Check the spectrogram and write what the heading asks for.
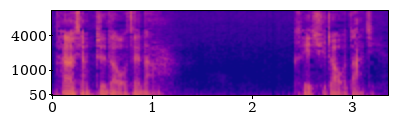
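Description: A man voicing a troubled young woman who speaks softly and briefly. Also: a bass voice, fast talker, slightly rough, dry recording, studio quality. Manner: soft, brief and hushed.

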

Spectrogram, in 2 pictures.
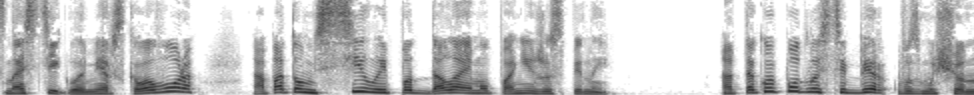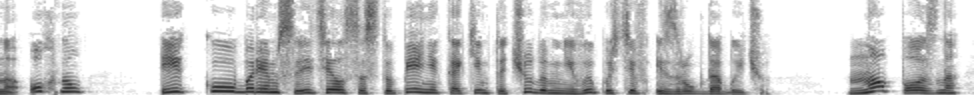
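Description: A woman narrating an audiobook expressively, jumping high and loud for the heroine's outbursts. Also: normal speed, no echo, clean studio sound. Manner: lively, squealing high in heroine's lines.

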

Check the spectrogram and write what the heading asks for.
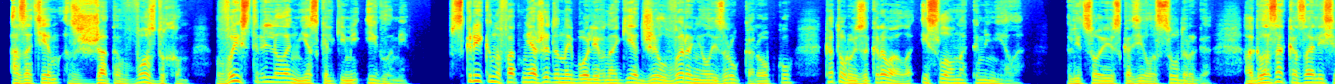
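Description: Husky-voiced man narrating sci-fi. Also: medium pitch, warm tone, no echo, clean studio sound. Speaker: audiobook narrator.

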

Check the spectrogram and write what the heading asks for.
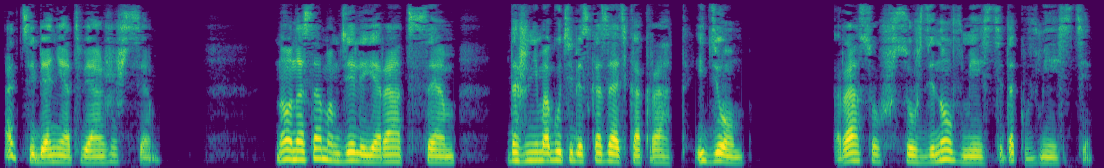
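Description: A reader voicing a weary, resolute male hobbit on a grim quest, speaking low, calm and gently stern. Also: a little slow, no echo, clean studio sound, lightly acted. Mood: resigned. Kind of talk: audiobook character reading.

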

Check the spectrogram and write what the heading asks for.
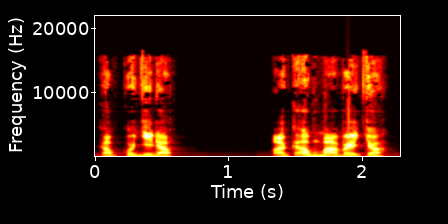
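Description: Man voicing a stern older father, very deep, measured. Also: fairly bright tone, faint music behind.

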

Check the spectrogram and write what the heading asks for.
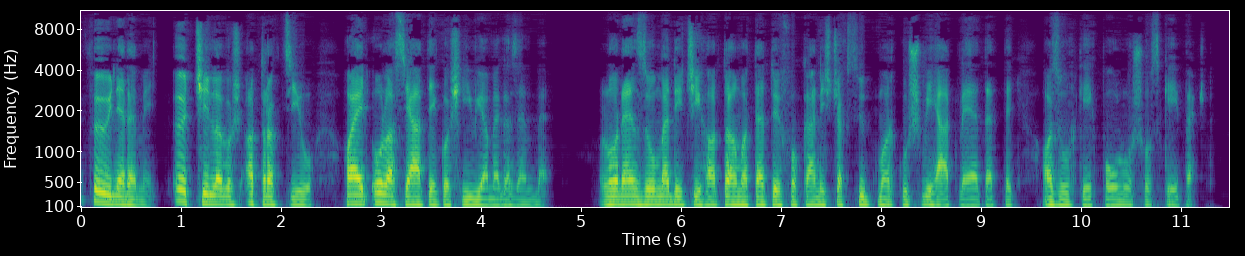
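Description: A man reading a first-person humorous memoir as an audiobook, lively and expressive. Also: medium pitch. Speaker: audiobook reader. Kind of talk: scripted first-person narration.

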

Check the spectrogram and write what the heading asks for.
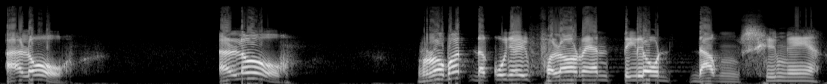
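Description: A loud, goofy old man yells his boasts in a high, cracking voice, swinging wildly up and down, as a man puts him on. He laughs as he talks. The voice is close and dry. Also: lively intonation, extremely slow, long pauses, clean tone, no room sound, heavily acted. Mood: panicky.

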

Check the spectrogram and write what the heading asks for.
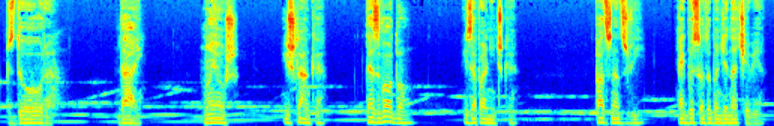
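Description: A man voicing a frail, stubborn old grandfather in a hospital bed, speaking slowly in a hoarse, halting whisper. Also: on the low side, fairly even intonation, over music. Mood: commanding. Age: older. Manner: slow, halting, muttering.

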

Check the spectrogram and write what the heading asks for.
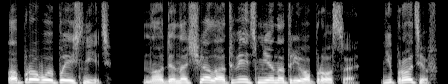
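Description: A cocky, meddling young man who fancies himself an expert on women, as a male reader puts him on. His voice sits higher and swings lively as he needles and insists. The sound is dry and close, with a mellow darkness in tone. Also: normal speed, no echo. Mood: sly. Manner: sarcastic, insistent, teasing. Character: smug, nosy young man, self-styled ladies' expert.

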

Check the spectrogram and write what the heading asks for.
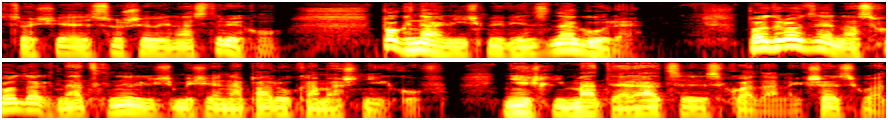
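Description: A man reading a children's audiobook aloud in a lively, expressive storytelling manner. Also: deep voice, slightly rough. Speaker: audiobook narrator. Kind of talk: scripted narration.

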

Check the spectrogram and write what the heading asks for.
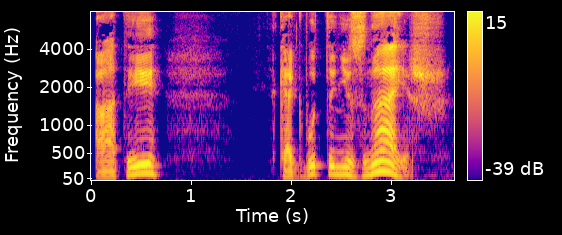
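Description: A man voicing a furious, accusing male partner who snarls and shouts in a story reading. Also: medium pitch, animated, measured pace. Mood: angry.

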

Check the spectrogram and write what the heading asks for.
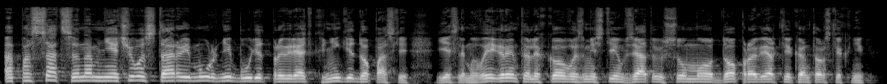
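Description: A man voicing a bold, reckless male clerk and gambler who talks in a brisk, commanding way, in an audiobook. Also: mid-range voice, steady tone, lightly acted. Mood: scheming. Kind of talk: audiobook character reading.

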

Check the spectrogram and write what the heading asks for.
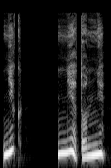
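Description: A woman's voice: medium pitch, lively intonation, unhurried, mellow, husky, no room sound, studio quality, voice pushed up. A woman reading an audiobook voices a frightened young heroine, tense and pleading.

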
